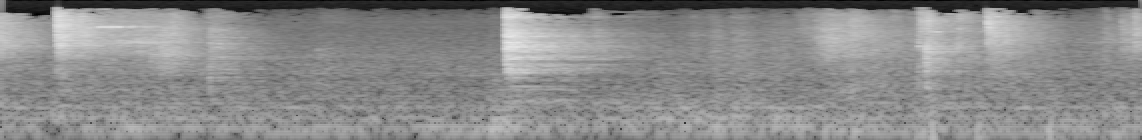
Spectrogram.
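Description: A few short scrapes and rubs, the loudest about halfway through, with a light knock near the end, as a tape measure and an aluminium straightedge are handled against a tiled wall.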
